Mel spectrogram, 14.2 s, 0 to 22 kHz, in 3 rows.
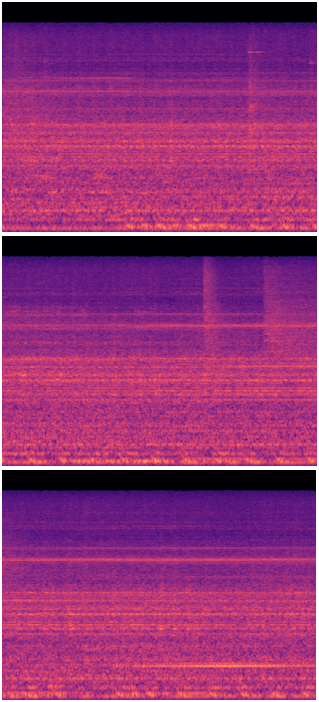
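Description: Mori Seiki NL3000 CNC lathe running C-axis milling: the live-tool end mill spinning against the part with a steady machine whine made of several high tones. A few short hisses come through, and a lower tone joins near the end.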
